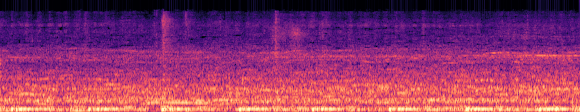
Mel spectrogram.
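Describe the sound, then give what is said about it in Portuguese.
A large football stadium crowd roars steadily and loudly, with a rhythmic swell of chanting voices beneath the noise, fans protesting as Neymar walks toward the dressing room. “Ele vai caminhando em direção ao vestiário, começa, tem esse sobe som ainda da torcida, muitos protestos”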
